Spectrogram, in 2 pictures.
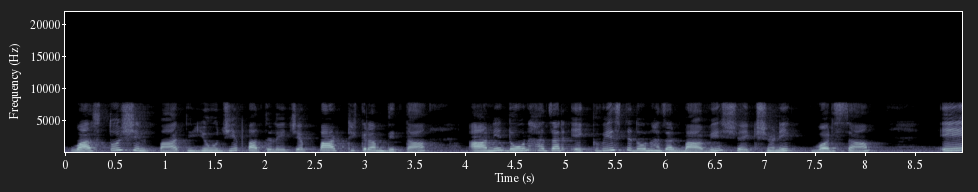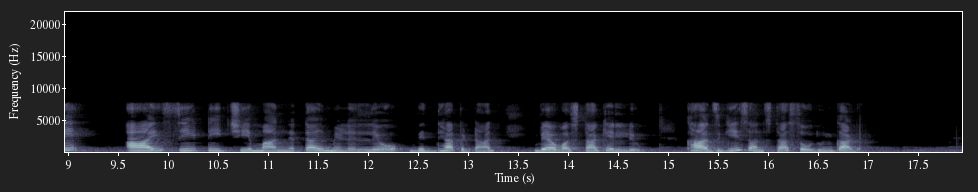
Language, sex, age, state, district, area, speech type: Goan Konkani, female, 18-30, Goa, Canacona, rural, read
